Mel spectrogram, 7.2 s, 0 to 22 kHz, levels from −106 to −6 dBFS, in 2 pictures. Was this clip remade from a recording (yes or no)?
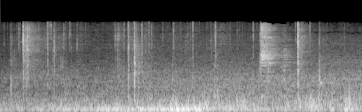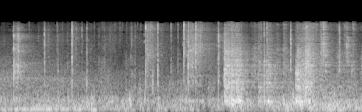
no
